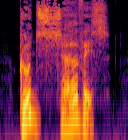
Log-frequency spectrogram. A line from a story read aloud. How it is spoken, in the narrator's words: Ron said, in an impressed voice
